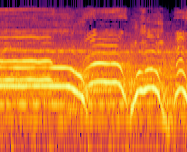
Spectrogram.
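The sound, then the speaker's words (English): Loud celebratory whooping and cheering from a mother and her daughter, with rising and falling "woo" cries overlapping in quick succession for a couple of seconds, celebrating South Africa's Banyana Banyana becoming champions. “I think … and I only have one thing left to say. What is that? Woohoo!”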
